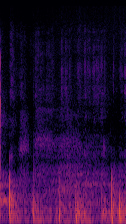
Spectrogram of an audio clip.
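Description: A pen writes on paper while accounting figures are noted down, giving soft scratchy strokes and small taps at irregular intervals. The sound is quiet and close in an otherwise calm room.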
